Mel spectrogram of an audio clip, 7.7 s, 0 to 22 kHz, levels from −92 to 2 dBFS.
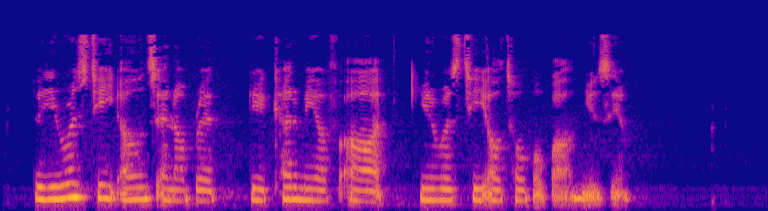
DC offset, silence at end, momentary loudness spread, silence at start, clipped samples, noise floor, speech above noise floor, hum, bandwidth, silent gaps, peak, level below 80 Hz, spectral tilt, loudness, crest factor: under 0.1%; 1.35 s; 13 LU; 0.35 s; under 0.1%; -75 dBFS; 51 dB; none; 11.5 kHz; none; -6 dBFS; -68 dBFS; -4.5 dB/octave; -25 LUFS; 18 dB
